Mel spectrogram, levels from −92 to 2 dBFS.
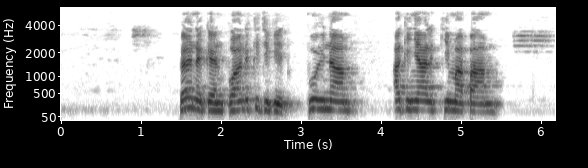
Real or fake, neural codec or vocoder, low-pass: real; none; 5.4 kHz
